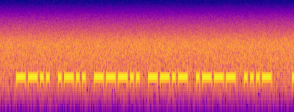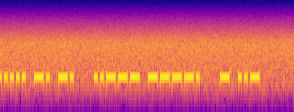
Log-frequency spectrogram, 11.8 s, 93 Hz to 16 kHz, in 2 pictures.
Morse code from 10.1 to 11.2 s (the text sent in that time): TU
